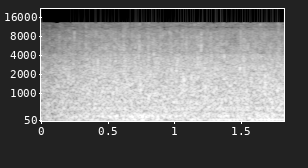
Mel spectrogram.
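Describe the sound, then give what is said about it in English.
Mineral spring water flows and gurgles steadily in the town of Borjomi, Georgia, a dense, continuous rushing like a spring or small stream, with no voices over it. “But here in the town of Borjomi, the water is still flowing.”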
